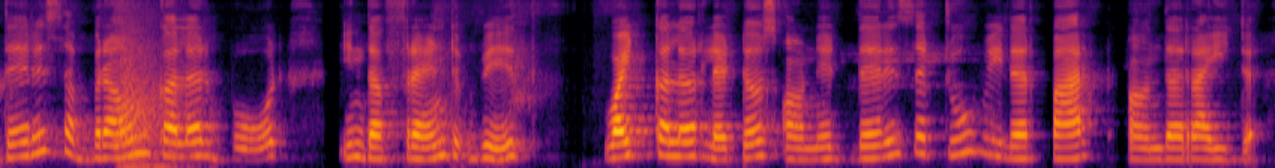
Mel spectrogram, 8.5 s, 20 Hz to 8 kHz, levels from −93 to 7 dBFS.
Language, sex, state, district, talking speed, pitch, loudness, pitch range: English, female, Telangana, Hyderabad, 170 wpm, 225 Hz, -21 LUFS, 205-255 Hz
